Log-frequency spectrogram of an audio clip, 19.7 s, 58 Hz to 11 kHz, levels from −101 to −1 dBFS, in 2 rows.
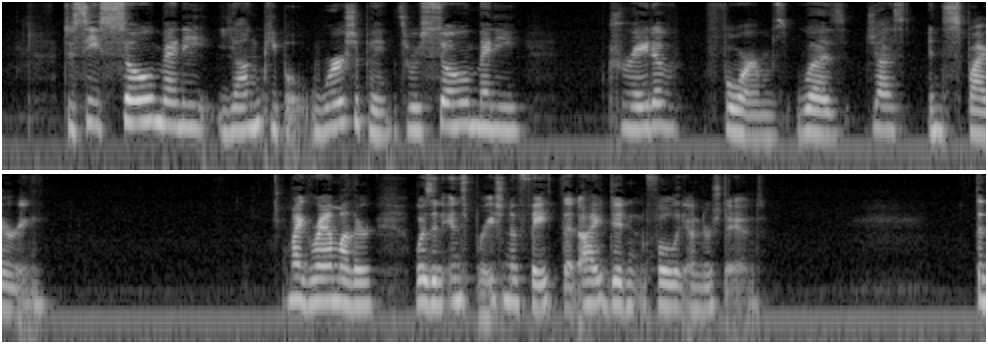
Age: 30-49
